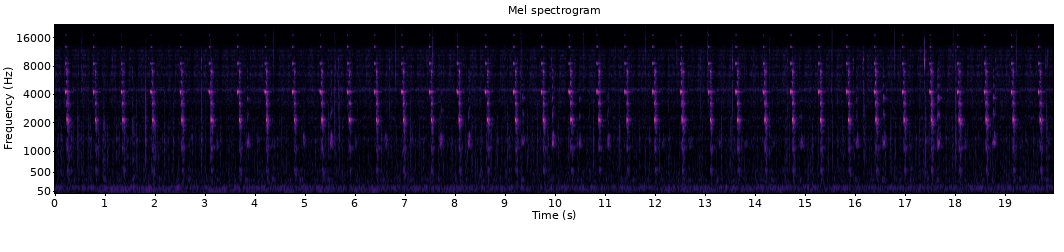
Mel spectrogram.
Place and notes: Windermere, Cumbria, UK - Diana's squeaky wheel
This is the sound of Diana spinning Herdwick fleece on her squeaky old wheel, in front of the fire.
